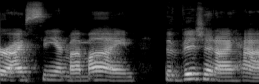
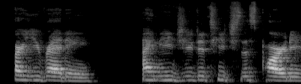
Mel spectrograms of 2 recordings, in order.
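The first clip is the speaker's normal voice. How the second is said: put-on fading, half-gone voice, quieter; 2 semitones lower, 3 dB quieter than usual. A mother recounts asking her daughter to teach a party, imitating a half-gone voice. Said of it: "my half going voice and said".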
